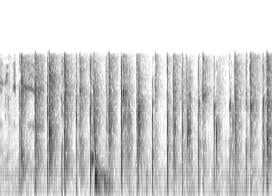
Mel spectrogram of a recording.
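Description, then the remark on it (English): A group of people clapping their hands on cue during a shamanistic ritual, a dense, uneven patter of sharp claps that never settles into a shared beat and keeps going steadily for several seconds. “Now, everybody clap your hands.”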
